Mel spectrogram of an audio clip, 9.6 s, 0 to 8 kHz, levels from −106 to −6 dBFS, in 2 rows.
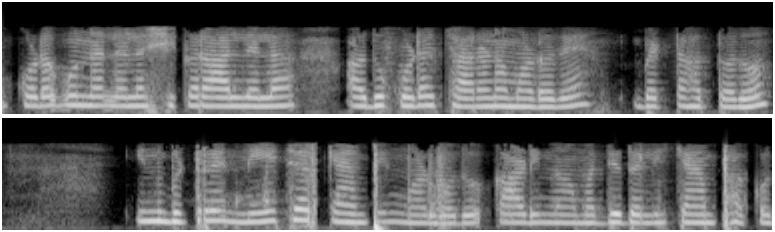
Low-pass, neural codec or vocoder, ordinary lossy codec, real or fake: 7.2 kHz; none; AAC, 16 kbps; real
